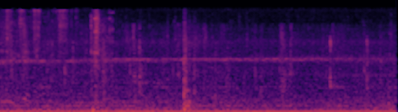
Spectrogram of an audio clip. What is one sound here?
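Wires snap as a loudspeaker's cables are cut.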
